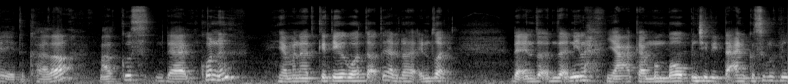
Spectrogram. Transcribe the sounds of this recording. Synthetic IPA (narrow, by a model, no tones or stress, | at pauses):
jait̪ukʰaɾa | markʊsdankɔnə | jaŋmanãkət̪ikaɡot̪aʔt̪uadalahɛndɾɔjʔ | danɛndɾɔʔɛndɾɔjʔ̚nilahjaŋakanmə̃mbawapəɲt͡ʃəɾit̪aʔankəsuluhpə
